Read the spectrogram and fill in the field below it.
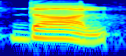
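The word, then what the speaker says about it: دال: sound later it is pronounced when the tip of the tongue goes towards the root of the top front two teeth so read after me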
